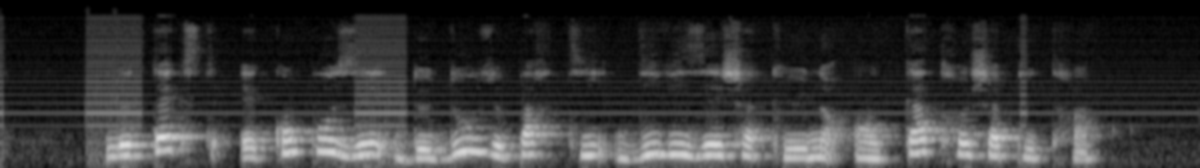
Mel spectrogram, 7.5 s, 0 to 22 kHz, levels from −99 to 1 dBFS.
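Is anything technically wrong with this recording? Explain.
Yes. Throughout the speech, a faint buzzing, chirping texture sits underneath, pulsing at around 500 Hz and roughly 35 dB below the speech. This is computer activity noise: processor, graphics or mouse load shifts the audio circuit's shared ground, so the buzz follows the machine, not the sound.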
